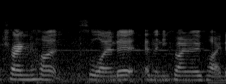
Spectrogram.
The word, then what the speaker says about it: Salandit: Or Salandit. That probably makes more sense for pronunciation, because, like, salamander.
